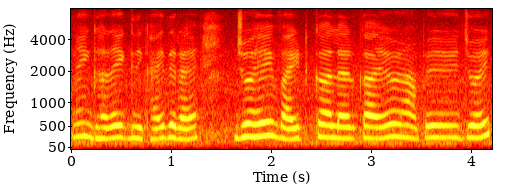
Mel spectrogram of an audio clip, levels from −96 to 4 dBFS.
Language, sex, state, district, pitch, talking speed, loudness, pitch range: Hindi, female, Uttar Pradesh, Ghazipur, 255 Hz, 270 wpm, -18 LUFS, 235-265 Hz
